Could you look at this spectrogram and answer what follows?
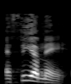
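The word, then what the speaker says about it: aphiame (ἀφίημι): The term forgive in our text this morning in Matthew is pronounced aphiame in the original language.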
